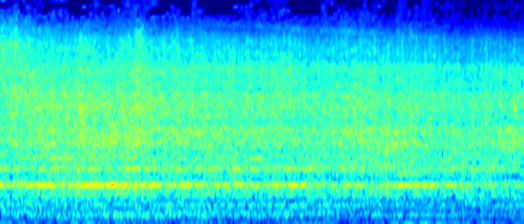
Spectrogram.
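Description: Union Pacific double-stack container train passing close by: a steady rumble of cars on the rails with a thin steady whine running through it.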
